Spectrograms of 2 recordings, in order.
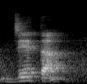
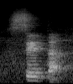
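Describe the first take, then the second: First: The word begins with a J-like sound. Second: The word begins with an S-like sound. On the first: The speaker calls it wrong. "not Jeta" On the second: The speaker calls it right. "Like S"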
